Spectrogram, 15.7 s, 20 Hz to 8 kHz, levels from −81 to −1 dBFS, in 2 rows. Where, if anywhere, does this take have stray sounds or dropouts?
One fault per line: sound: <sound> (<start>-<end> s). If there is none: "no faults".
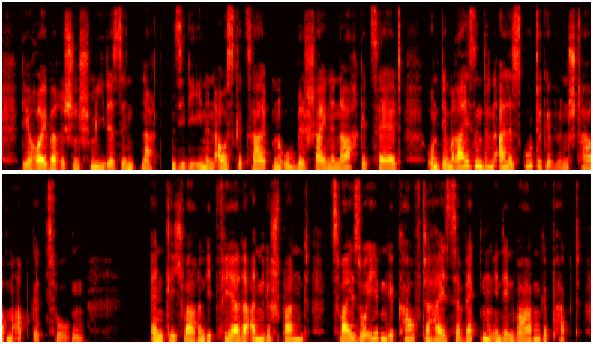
sound: dropout (2.1-2.3 s)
